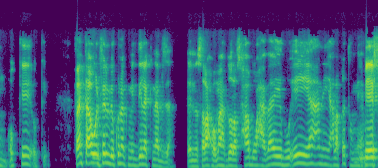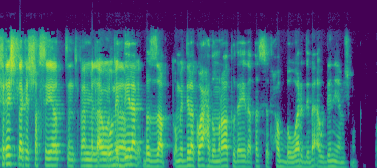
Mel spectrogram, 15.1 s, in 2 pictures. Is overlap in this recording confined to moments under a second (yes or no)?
yes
